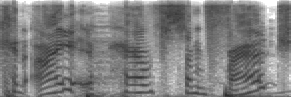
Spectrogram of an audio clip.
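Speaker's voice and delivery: put-on old granny voice. Player voices granny asking grandson.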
